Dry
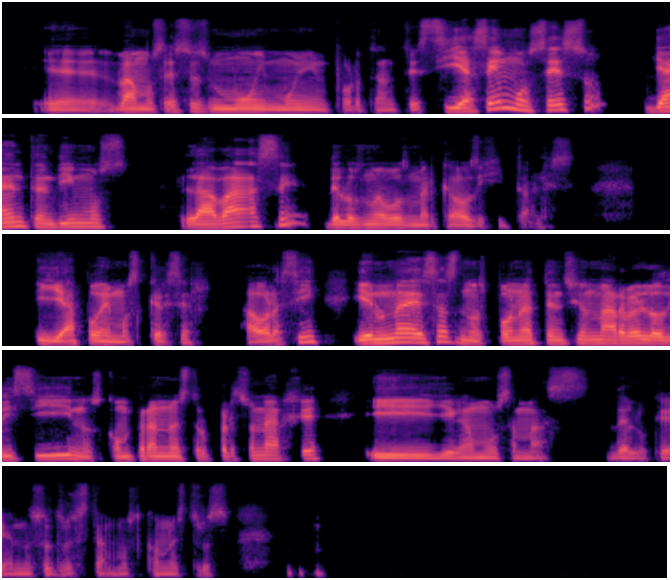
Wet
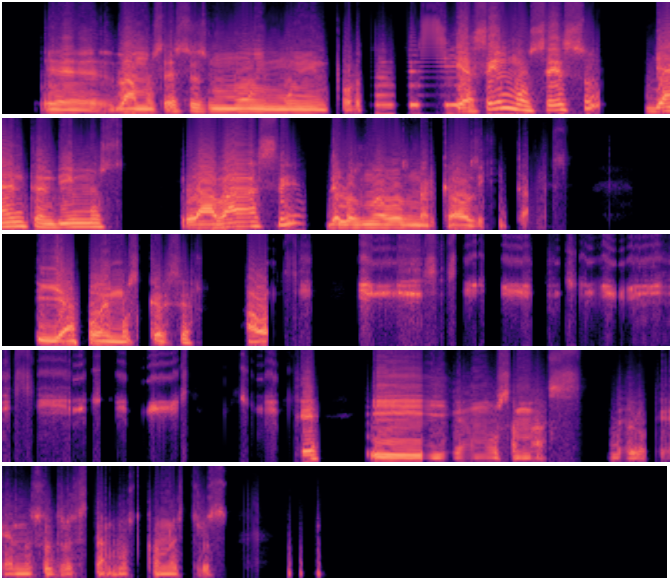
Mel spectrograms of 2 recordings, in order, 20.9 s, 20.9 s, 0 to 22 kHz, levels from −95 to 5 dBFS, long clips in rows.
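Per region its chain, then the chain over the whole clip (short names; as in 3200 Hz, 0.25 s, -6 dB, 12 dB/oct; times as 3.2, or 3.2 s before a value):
2.29–2.85 bell 300 Hz +11.5 dB 0.42 oct + compressor 2:1, threshold -37 dBFS + robotiser 344 Hz
10–14.36 steep high-pass 2400 Hz 72 dB/oct + flange 1.5 Hz, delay 1.4 ms, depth 6.8 ms, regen -31% + three-band expander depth 40%
15.14–16.79 low shelf 440 Hz -8 dB + negative-ratio compressor -41 dBFS, ratio -0.5
whole clip: LPF 3800 Hz 6 dB/oct; low shelf 360 Hz -2.5 dB; sample leveller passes 5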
